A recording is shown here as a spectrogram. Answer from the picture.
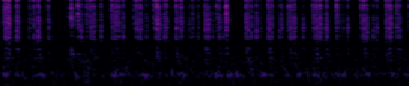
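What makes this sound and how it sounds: Long fingernails of both hands rapidly tap a large glazed ceramic Christmas tree-shaped serving plate lying empty on a table. Dozens of crisp, bright, high-pitched clicks come in quick irregular bursts, each dying away almost instantly, with little low end.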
